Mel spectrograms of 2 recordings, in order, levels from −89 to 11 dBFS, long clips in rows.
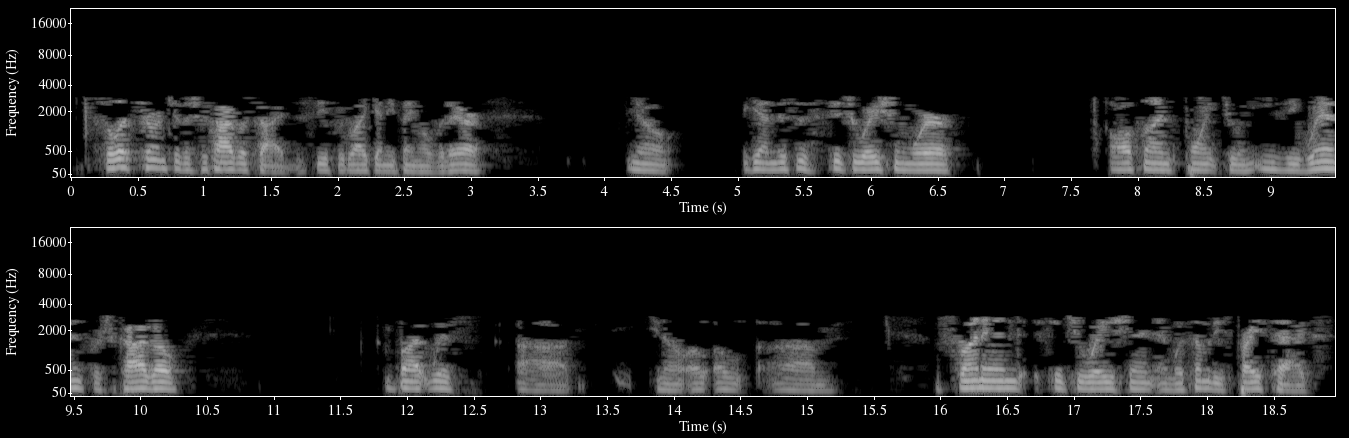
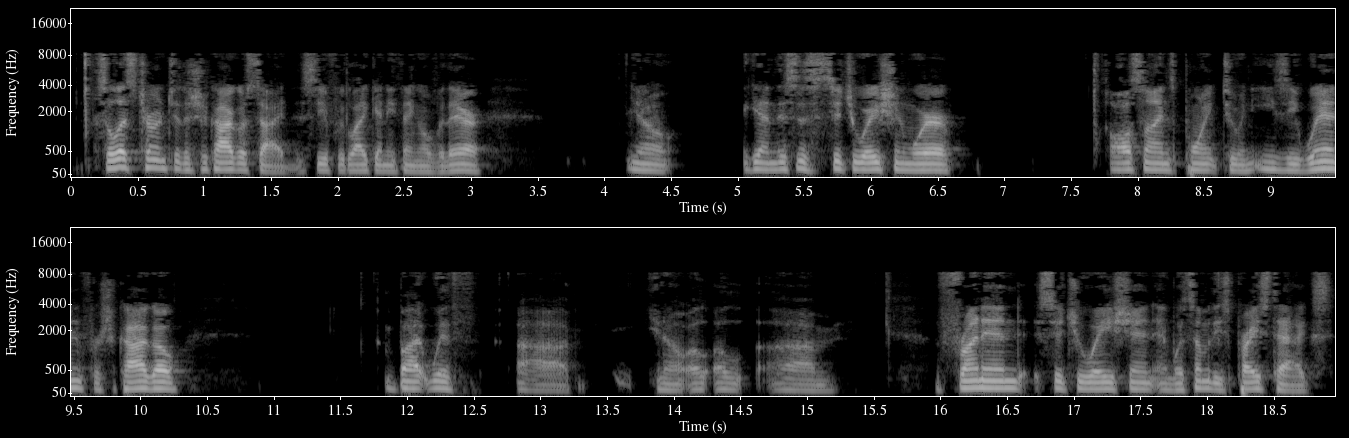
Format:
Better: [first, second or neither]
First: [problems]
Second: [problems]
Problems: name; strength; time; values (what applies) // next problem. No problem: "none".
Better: second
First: garbled, watery; badly; nothing above 3 kHz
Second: garbled, watery; slightly; nothing above 8 kHz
